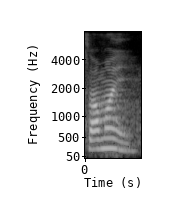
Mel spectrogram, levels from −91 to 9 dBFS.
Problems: none marked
